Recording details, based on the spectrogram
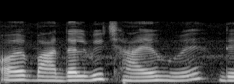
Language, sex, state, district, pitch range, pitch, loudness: Hindi, female, Bihar, Katihar, 180-205 Hz, 190 Hz, -17 LUFS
